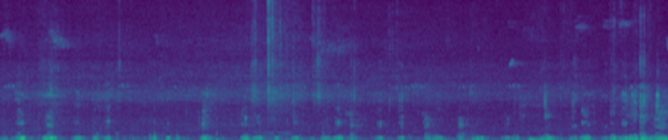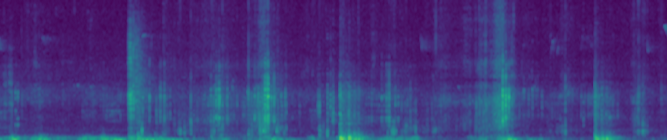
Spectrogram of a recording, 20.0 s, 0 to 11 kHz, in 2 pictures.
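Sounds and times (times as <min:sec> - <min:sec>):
pigs grunting: 0:00.2 - 0:16.7.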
